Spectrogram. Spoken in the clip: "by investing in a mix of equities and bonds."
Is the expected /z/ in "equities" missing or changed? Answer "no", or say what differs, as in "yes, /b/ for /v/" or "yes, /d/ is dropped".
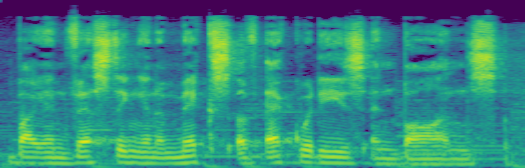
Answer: no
